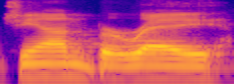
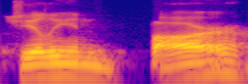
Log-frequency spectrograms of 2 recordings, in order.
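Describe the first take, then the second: First: The first word sounds like 'Gee-on'. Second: The first word sounds like 'Jillian'. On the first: The speaker calls it right. "my doctor friends are telling me is the appropriate pronunciation" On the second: The speaker calls it wrong. "looks like it's spelled like Jillian Barr"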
